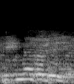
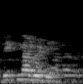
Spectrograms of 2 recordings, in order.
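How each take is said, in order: First: The question is asked more loudly. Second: The question is asked at normal volume.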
